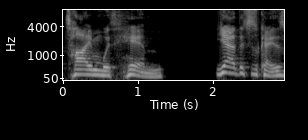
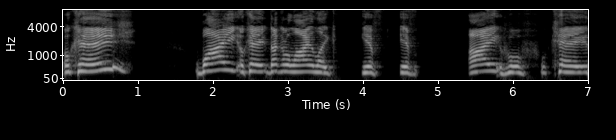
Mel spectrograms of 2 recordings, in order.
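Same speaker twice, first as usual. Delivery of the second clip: shocked disbelief; 8 semitones higher, 3 dB louder, slower than usual. Real, not acted. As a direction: voice jumps much higher, stunned and stammering. Reacting to shocking story detail.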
